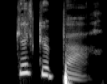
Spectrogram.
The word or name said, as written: quelque part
